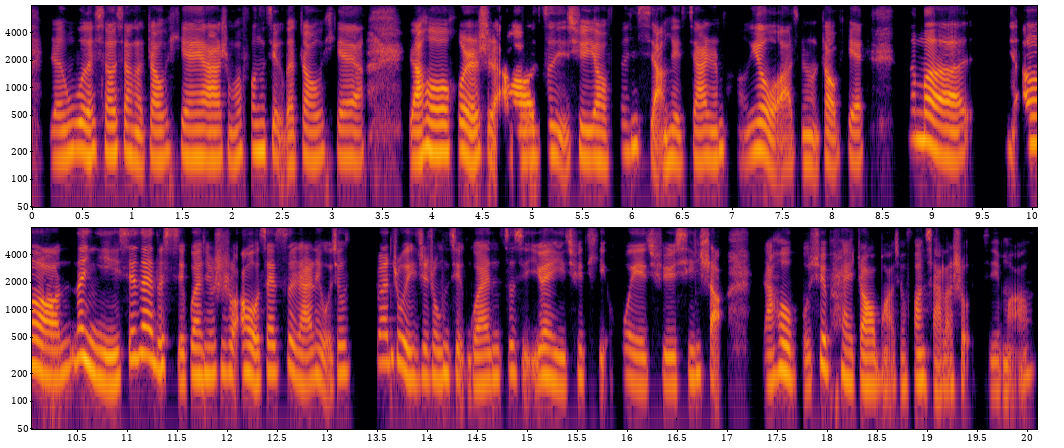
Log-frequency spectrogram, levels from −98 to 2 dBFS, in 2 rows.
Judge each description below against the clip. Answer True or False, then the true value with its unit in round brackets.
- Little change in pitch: False (3.6 semitones)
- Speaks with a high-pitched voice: False (180 Hz)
